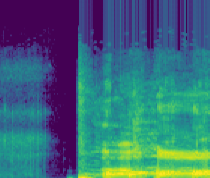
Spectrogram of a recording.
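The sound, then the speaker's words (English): A loud, harsh sniff drawn in through a blocked nostril, wet and rattling with a snorting buzz, lasting nearly a second after a faint hiss and a brief silence. “Listen to me breathe in through my left nostril. Okay. Now, listen to the right one.”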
